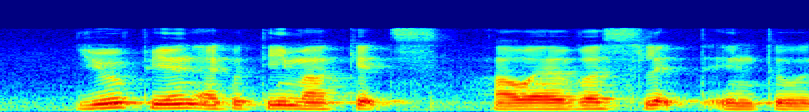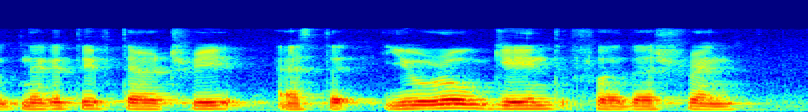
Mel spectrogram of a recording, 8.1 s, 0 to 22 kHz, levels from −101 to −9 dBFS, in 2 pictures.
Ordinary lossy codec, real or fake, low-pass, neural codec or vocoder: none; real; none; none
